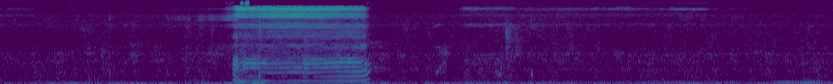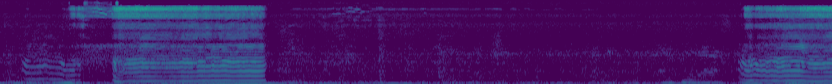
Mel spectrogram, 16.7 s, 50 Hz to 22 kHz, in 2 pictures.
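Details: Woody, a 9 lb male shih tzu almost 2 years old, snoring loudly like a freight train during a nap while wearing an air pillow collar to stop licking a tick bite: low rumbling breaths broken by loud whining, vocal snorts.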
